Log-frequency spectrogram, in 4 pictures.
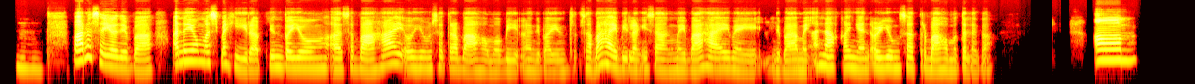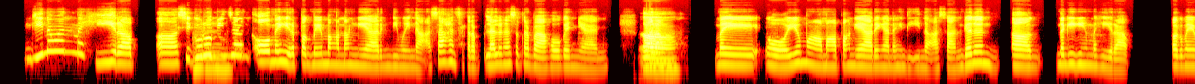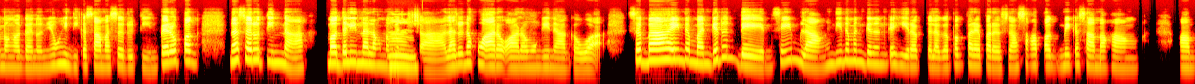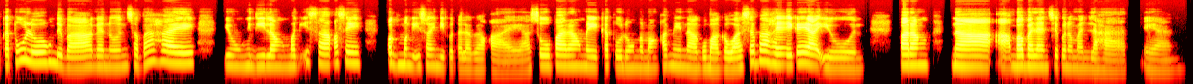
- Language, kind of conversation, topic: Filipino, podcast, Paano mo nababalanse ang trabaho at mga gawain sa bahay kapag pareho kang abala sa dalawa?
- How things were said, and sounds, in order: other background noise; dog barking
